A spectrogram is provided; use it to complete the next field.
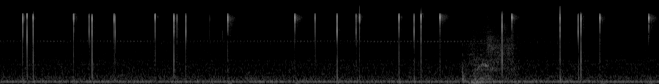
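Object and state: Ice cube tapped with fingernails.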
